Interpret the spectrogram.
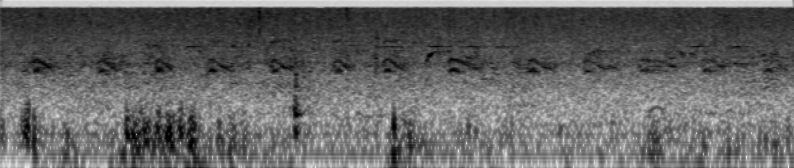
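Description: Birds calling over and over in short chirps that rise and fall in pitch, joined in the first two seconds by a few bursts of low rumble.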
